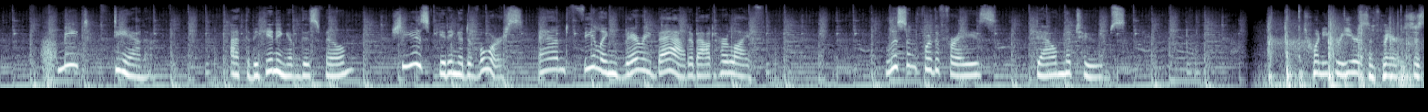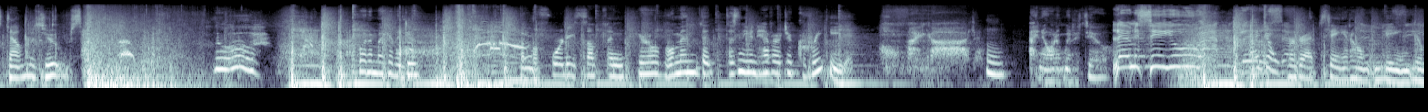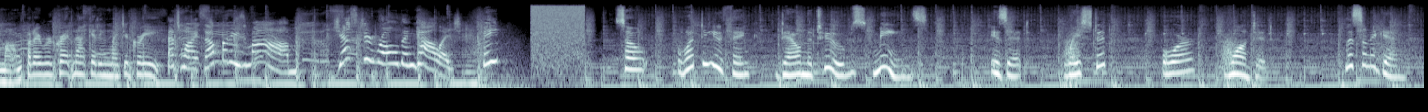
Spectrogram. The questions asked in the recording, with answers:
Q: So, what do you think down the tubes means? Is it wasted or wanted?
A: Down the tubes means wasted.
